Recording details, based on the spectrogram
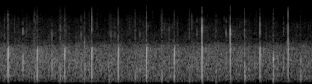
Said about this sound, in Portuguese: O cerimonial gostaria de agradecer e solicitar uma salva de palmas às guardas civis municipais pela breve entronização do hino.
